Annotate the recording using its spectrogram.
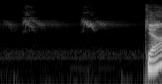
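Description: Birds chirping faintly: two short chirps, each dropping in pitch, about a second apart, over a faint steady hum.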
